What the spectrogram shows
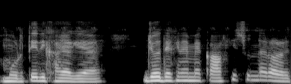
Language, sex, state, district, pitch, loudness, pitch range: Hindi, male, Uttar Pradesh, Etah, 165 Hz, -18 LUFS, 145-175 Hz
